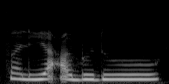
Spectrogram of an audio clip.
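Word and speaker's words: فليعبدوا: ফালিয়াবুদু, এখানে ইয়া আইনকে আমরা গলার ভেতর থেকে উচ্চারণ করব।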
